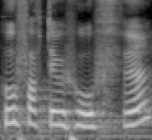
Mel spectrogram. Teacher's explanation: this phrase begins with a trochee, so which is a stressed syllable followed by the unstressed syllable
